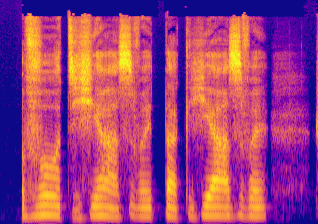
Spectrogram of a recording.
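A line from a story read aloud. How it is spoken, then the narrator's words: Whisper. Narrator (Russian): шептал он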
